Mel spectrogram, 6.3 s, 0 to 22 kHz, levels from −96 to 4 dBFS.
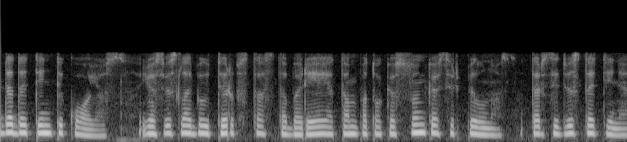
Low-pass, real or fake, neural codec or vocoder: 5.4 kHz; real; none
